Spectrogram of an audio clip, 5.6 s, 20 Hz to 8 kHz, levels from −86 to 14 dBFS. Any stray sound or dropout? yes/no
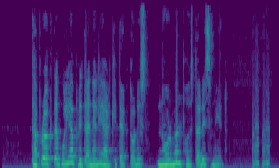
yes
